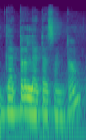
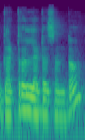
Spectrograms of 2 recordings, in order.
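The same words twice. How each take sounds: Both takes have the same delivery.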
